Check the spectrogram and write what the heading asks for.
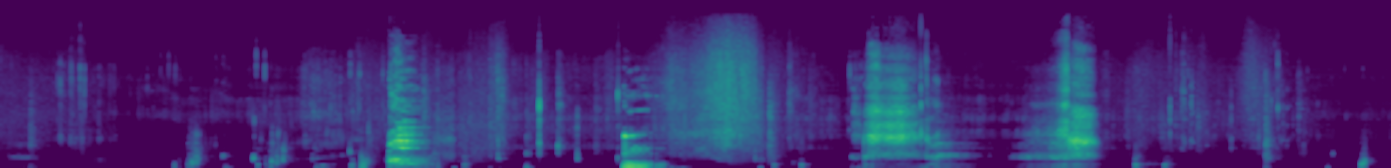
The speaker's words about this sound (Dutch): Ik ga eens een slokje nemen.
